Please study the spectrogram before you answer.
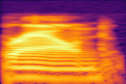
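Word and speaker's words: Braun: they're betting on him Chris Christian Brown I hate that that's how he wants it pronounced but it's literally Brown like it's literally Bron but Christian Brown uh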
